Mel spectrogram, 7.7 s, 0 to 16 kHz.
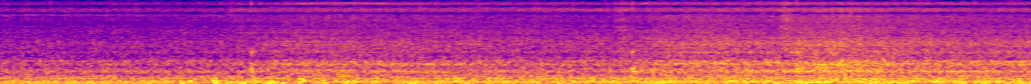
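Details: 2006 Dodge Grand Caravan 3.3 L V6 idling after a water pump replacement and coolant refill, warm and pressurized with the cooling fans running; even, low idle with steady hum, no knocks or ticks; normal idle.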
